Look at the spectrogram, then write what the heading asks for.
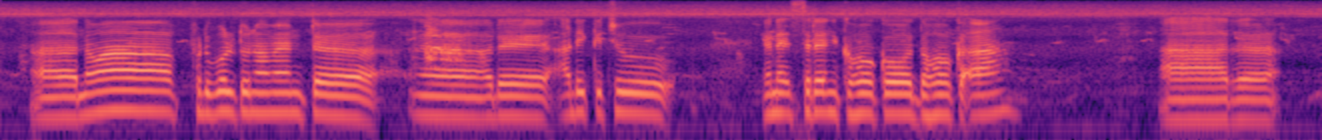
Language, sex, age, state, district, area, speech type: Santali, male, 30-45, Jharkhand, Seraikela Kharsawan, rural, spontaneous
